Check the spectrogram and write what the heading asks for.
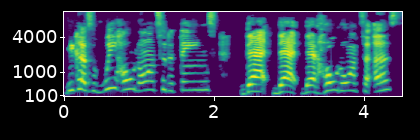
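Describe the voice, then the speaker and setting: A woman's voice: high voice, a little slow, dry recording, muffled recording. A woman in a casual interview conversation, giving motivational advice and repeating key phrases for emphasis.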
